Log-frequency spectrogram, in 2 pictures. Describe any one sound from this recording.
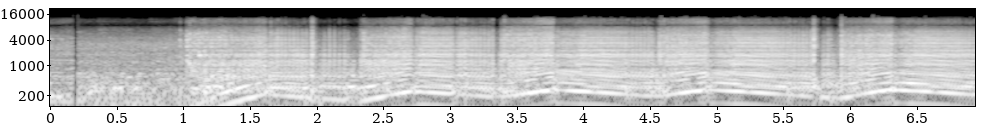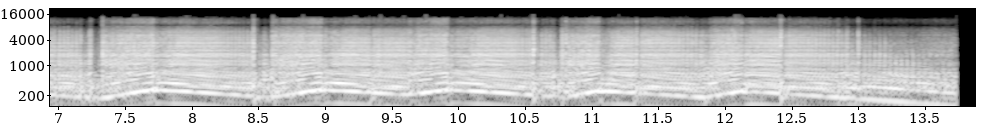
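A second car engine revs rapidly again and again, its exhaust booming and popping.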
